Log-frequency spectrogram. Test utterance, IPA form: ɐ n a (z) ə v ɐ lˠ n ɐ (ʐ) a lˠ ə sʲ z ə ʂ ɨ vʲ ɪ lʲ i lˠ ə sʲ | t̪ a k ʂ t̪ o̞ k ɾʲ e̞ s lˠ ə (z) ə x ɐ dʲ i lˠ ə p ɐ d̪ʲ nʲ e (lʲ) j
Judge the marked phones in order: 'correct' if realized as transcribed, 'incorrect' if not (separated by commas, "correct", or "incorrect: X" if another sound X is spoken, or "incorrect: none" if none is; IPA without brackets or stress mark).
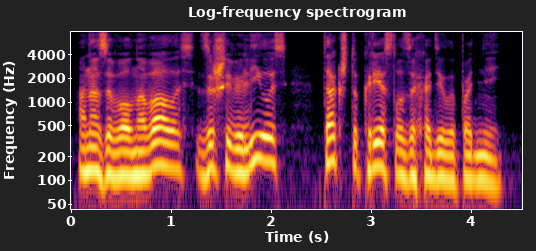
correct, incorrect: v, correct, incorrect: none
